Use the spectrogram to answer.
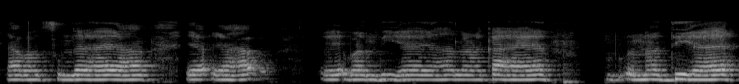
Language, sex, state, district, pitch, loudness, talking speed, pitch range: Hindi, male, Chhattisgarh, Balrampur, 220 Hz, -28 LUFS, 115 wpm, 215-225 Hz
